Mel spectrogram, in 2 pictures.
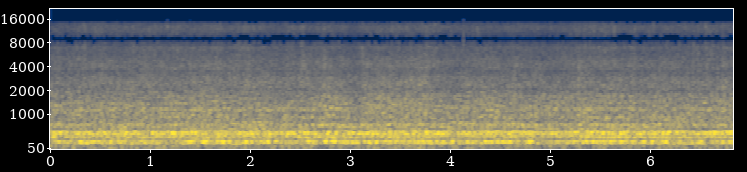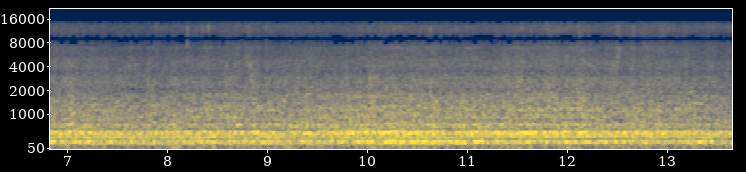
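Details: Bees pollinating give a steady, continuous droning hum with a low, even pitch that holds unbroken throughout, thickening slightly in places.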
